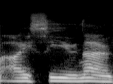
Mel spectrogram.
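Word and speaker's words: EyeCU Now: yourself and how come ICU Now came about. Sure. So I got started with ICU Now, and by the way, it's spelled E-Y-E, C-U Now, instead of the letter I.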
